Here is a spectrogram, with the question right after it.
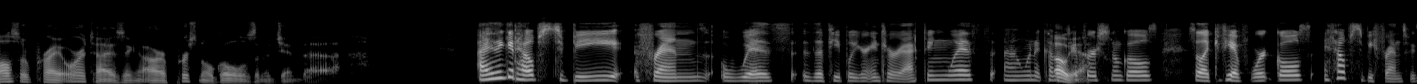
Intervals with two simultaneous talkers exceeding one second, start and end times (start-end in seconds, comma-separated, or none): none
